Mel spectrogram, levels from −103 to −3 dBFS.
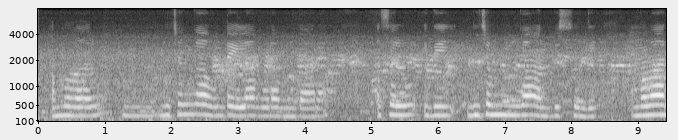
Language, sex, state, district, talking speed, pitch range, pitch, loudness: Telugu, female, Telangana, Nalgonda, 85 wpm, 225-250 Hz, 240 Hz, -19 LUFS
